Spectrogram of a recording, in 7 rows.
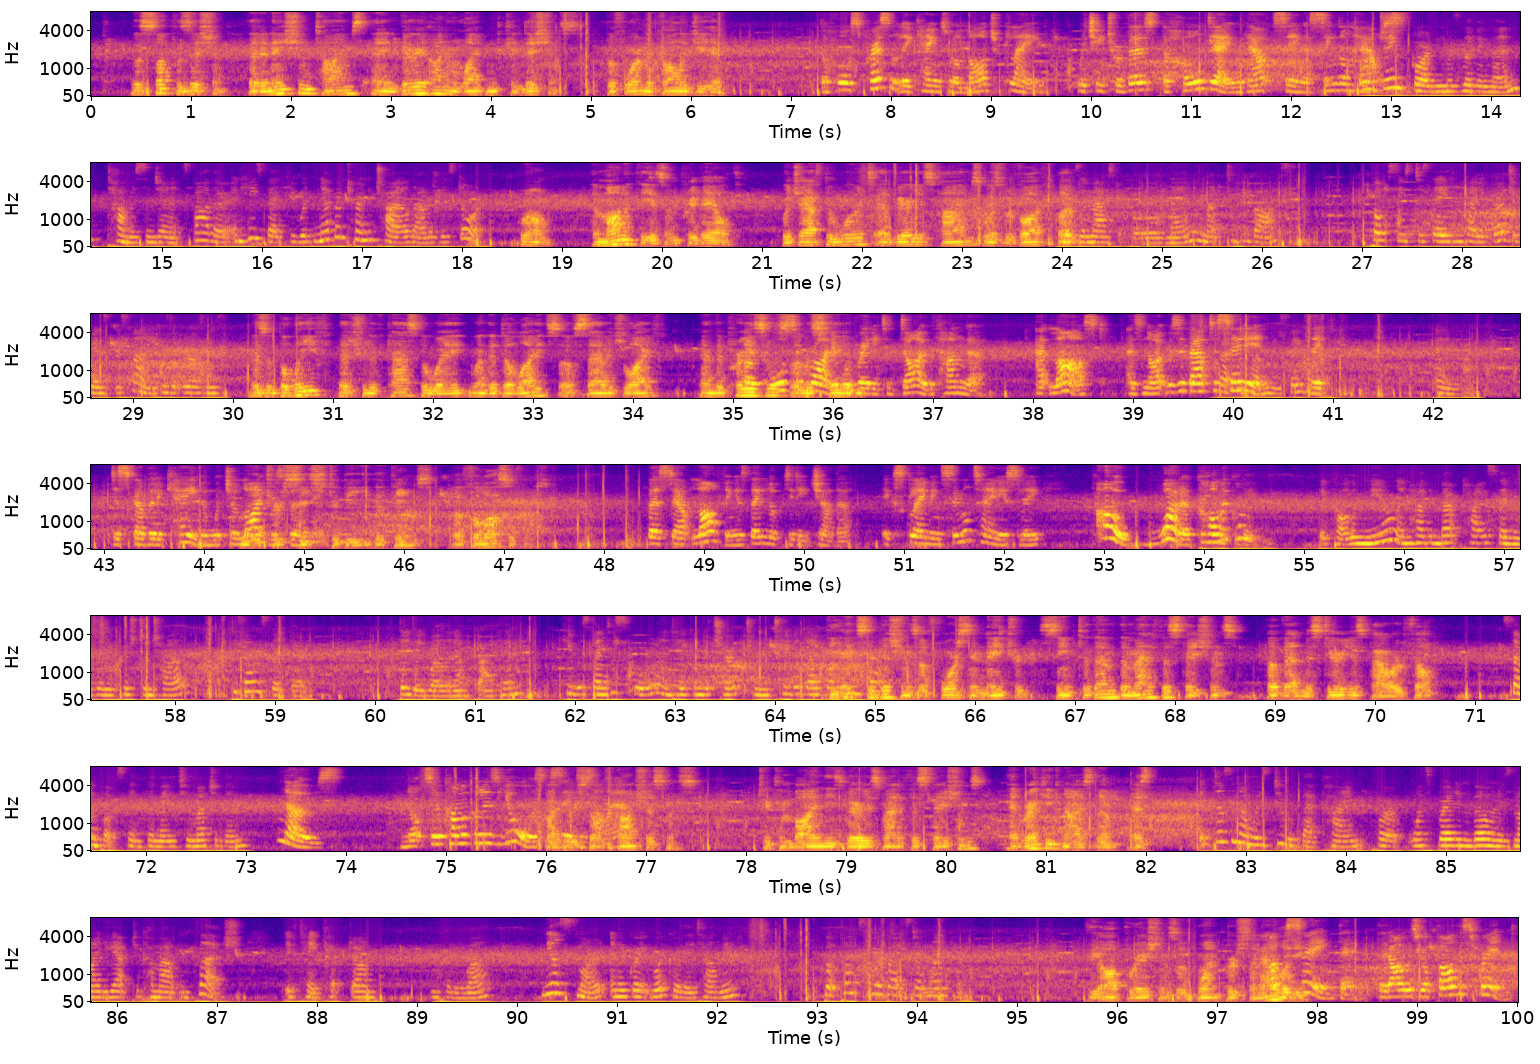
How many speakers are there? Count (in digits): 3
